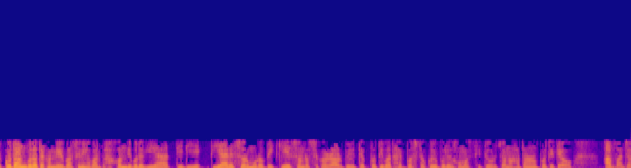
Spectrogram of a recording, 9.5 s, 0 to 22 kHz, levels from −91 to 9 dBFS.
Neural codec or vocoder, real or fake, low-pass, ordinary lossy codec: none; real; 3.6 kHz; none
